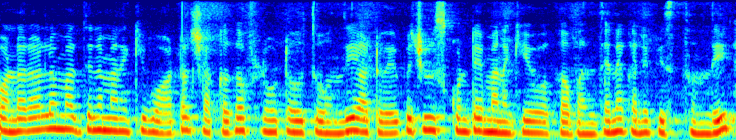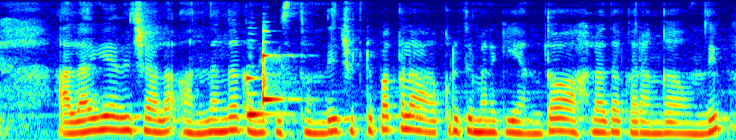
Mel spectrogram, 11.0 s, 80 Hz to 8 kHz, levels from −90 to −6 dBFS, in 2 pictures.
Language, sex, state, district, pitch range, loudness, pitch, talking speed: Telugu, female, Andhra Pradesh, Visakhapatnam, 190-220 Hz, -23 LUFS, 205 Hz, 145 wpm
